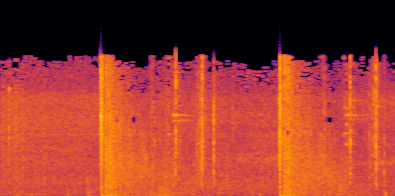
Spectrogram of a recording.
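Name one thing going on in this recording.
Loud rifle shots crack with echoes.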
